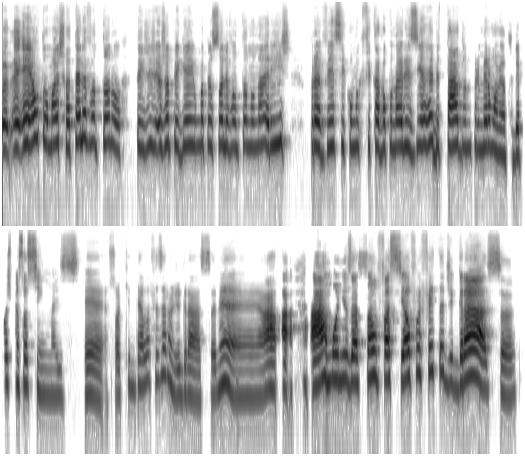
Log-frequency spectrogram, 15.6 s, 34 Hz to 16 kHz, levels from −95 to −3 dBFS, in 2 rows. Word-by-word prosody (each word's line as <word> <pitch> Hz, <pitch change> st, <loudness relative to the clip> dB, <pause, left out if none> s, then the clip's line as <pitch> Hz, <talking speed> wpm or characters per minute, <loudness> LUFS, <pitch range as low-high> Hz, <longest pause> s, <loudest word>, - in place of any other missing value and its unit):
É 285 Hz, +3 st, +4 dB
é -, -, +3 dB
automático 330 Hz, -3 st, 0 dB
até 315 Hz, +5 st, +1 dB
levantando 335 Hz, -4 st, -3 dB, 0.2 s
tem 295 Hz, -2 st, -8 dB
gente 305 Hz, +2 st, -9 dB
eu 285 Hz, -, 0 dB
já 325 Hz, +3 st, -3 dB
peguei 310 Hz, 0 st, -6 dB
uma 315 Hz, +1 st, -7 dB
pessoa 310 Hz, +1 st, -5 dB
levantando 300 Hz, 0 st, -7 dB
o -, -, -10 dB
nariz 315 Hz, +2 st, -3 dB, 0.3 s
pra 300 Hz, -1 st, +2 dB
ver 290 Hz, +2 st, -6 dB
se 300 Hz, -1 st, -10 dB
como 300 Hz, 0 st, -8 dB
que -, -, -28 dB
ficava 295 Hz, -2 st, -4 dB
com 300 Hz, -, -9 dB
o -, -, -9 dB
narizinho 300 Hz, 0 st, -3 dB
arrebitado, 300 Hz, -1 st, +1 dB
no 290 Hz, -, -12 dB
primeiro 295 Hz, +1 st, -3 dB
momento 245 Hz, -5 st, -5 dB
e -, -, -14 dB
depois 245 Hz, 0 st, -5 dB
penso, 230 Hz, -1 st, -8 dB
assim: 215 Hz, -5 st, -10 dB
"Mas 170 Hz, -1 st, -16 dB
é, 170 Hz, -3 st, -6 dB
só -, -, -13 dB
que 230 Hz, -, -22 dB
dela 220 Hz, +4 st, -9 dB
fizeram 260 Hz, 0 st, -10 dB
de 175 Hz, -1 st, -12 dB
graça, 170 Hz, -2 st, -8 dB
né, 170 Hz, -7 st, -5 dB
eh, -, -, -10 dB
a 200 Hz, +4 st, +4 dB
a -, -, +5 dB, 0.3 s
a 220 Hz, -, +11 dB
harmonização 260 Hz, +1 st, +2 dB
facial 265 Hz, 0 st, +4 dB
foi 315 Hz, +2 st, -6 dB
feita 325 Hz, +1 st, -6 dB
de 240 Hz, -1 st, -10 dB
graça. 210 Hz, -, +5 dB
285 Hz, 195 wpm, -23 LUFS, 235-305 Hz, 0.3 s, a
